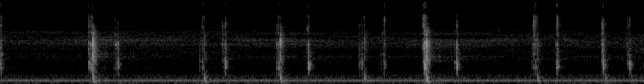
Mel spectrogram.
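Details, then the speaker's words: Moen GEC8Jr pedal switcher with no input and only the output cable to the amp, patch cords changed: sharp, loud pops at uneven spacing over a quiet hum when switching presets, despite its pop-cancellation circuitry; root cause being investigated. "as you can hear if I touch the pedals you can you can still hear a pop let's press here and that noise when it's going through a PA system is awfully loud"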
